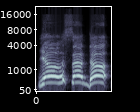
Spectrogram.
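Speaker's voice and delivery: high, slow put-on street voice; mock New York hype greeting, high and drawn out; New York homie greeting. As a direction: play a Harlem guy hyping up the Bull's son. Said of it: "who's gonna be like".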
